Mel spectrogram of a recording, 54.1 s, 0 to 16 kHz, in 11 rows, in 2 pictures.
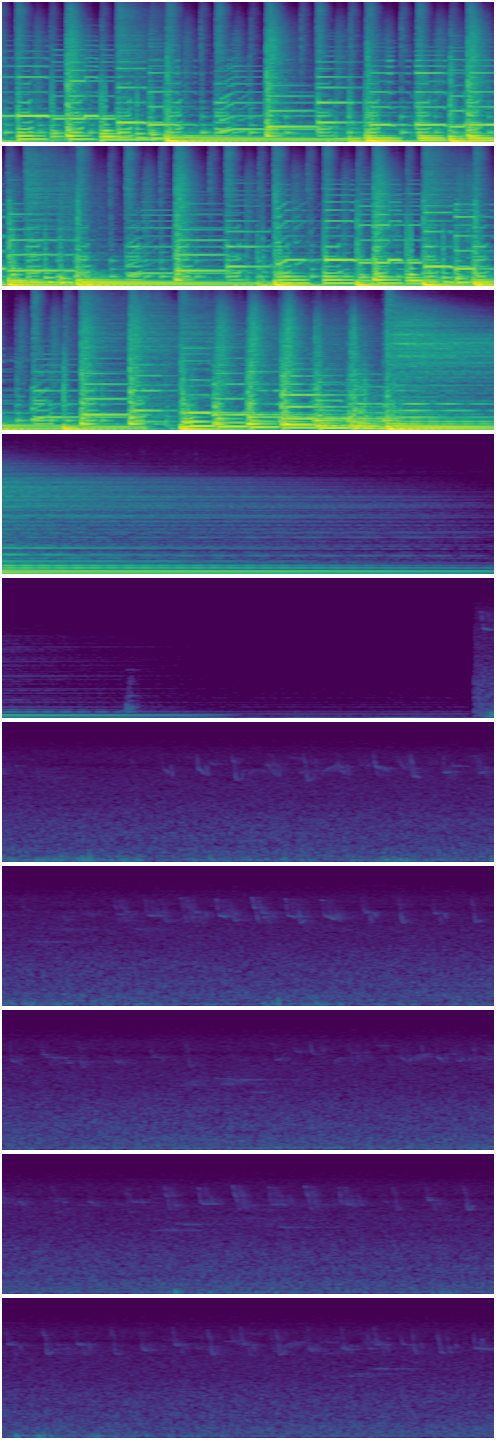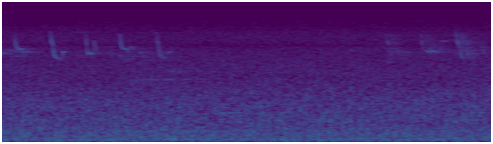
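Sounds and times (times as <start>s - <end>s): small birds chirping: 0.0s - 14.2s
low rumble: 0.0s - 20.2s.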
